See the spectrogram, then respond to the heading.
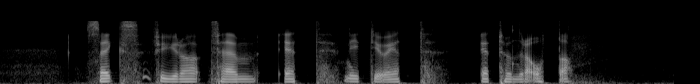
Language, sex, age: Swedish, male, 40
